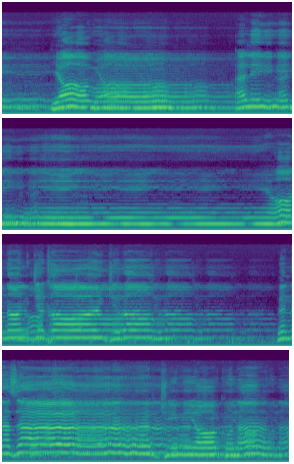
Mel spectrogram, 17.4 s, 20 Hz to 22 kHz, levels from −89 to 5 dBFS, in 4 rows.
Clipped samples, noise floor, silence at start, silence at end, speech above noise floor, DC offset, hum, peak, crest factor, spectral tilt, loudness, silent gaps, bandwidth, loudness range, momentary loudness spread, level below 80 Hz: under 0.1%; -45 dBFS; 0 s; 0 s; 24 dB; 3%; none; -6 dBFS; 16 dB; -4.5 dB/octave; -22 LUFS; none; 16 kHz; 6 LU; 12 LU; -58 dBFS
